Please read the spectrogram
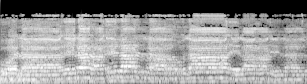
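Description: A voice singing a melodic Islamic religious chant in long, drawn-out phrases. It starts suddenly and loudly.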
